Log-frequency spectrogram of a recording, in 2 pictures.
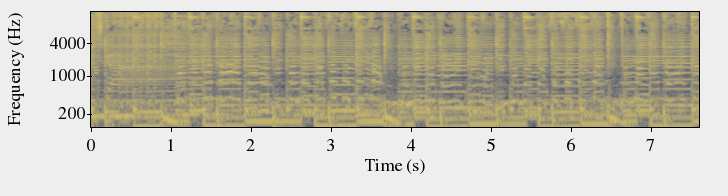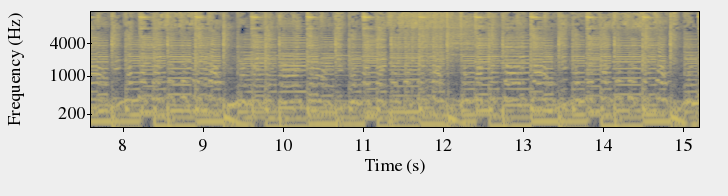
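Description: Loud, steady instrumental music with a driving beat and regular bass pulses plays continuously throughout, with no voices.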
